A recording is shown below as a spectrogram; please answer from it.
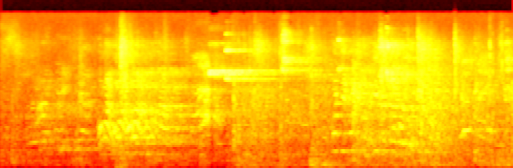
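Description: Indoor hockey play in an echoing sports hall: players calling out, sharp knocks of sticks and ball on the wooden floor, and a short high whistle tone about three seconds in.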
